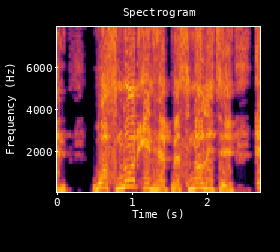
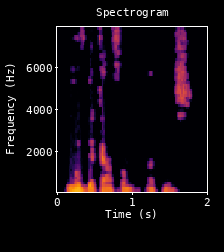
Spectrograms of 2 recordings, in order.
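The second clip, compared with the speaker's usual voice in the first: very soft, very low, hushed, gentle soft-spoken voice; 11 semitones lower, 13 dB quieter than usual. Retelling what a girl said after getting up from her stool, in a soft-spoken voice. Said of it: "in her soft spoken voice said".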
